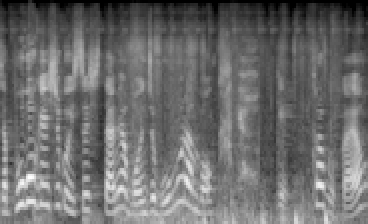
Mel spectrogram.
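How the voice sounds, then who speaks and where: Music plays behind a woman as she talks. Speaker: announcer and speech coach. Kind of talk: speech training lecture.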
